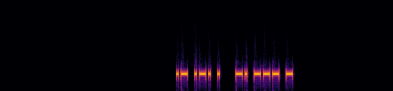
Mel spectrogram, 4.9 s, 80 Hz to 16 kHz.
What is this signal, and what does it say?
Morse code, heard as a keyed tone, about 41 wpm, 700 Hz. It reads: ARE NOT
